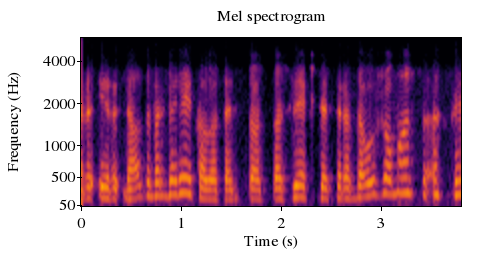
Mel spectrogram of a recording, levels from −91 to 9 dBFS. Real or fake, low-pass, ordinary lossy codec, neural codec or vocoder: fake; 5.4 kHz; Opus, 32 kbps; vocoder, 44.1 kHz, 80 mel bands, Vocos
